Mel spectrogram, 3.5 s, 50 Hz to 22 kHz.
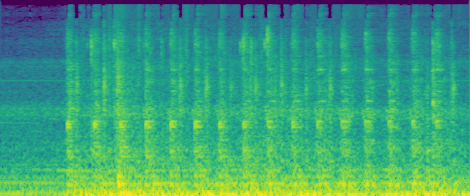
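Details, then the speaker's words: Komatsu PC240-11 excavator hydraulic hammer tested on a rock face, arm curled to preload it, after the owner wondered whether a slow hammer meant a low nitrogen charge: crisp, even blows about six a second over steady engine drone, no misses or rattles; hammer judged good. "running pretty good to me that's what it sounds like that's doing pretty dang good so I'm going to go ahead and call the hammer part of it good"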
